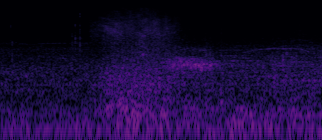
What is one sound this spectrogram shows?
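A magical whoosh swells up and fades away.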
